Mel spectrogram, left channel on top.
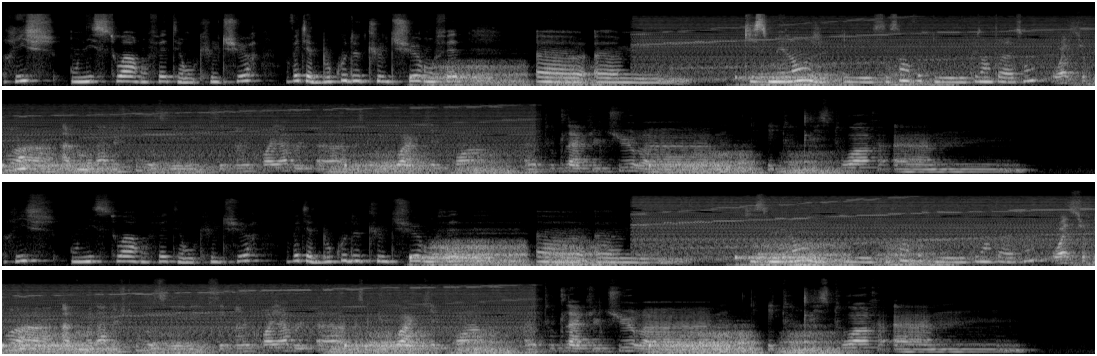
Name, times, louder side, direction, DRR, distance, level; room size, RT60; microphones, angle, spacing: voice 1, 0.0-2.6 2.8-4.7 5.3-6.9 7.4-10.4 11.0-11.2 11.7-11.8, left 4 dB, 75° left, 0.8 m, -25 dB
Breathing, 4.1-6.5 7.2-9.6 10.7-13.5 14.1-16.4 17.3-19.6, right 5 dB, 75° right, 0.6 m, -28 dB
sound 1, 6.3-16.3, right 3 dB, 10° right, 2.6 m, -37 dB
voice 2, 10.5-18.3 18.6-21.1, right 3 dB, 30° right, 1.9 m, -29 dB
11.5 x 7.0 x 6.7 m
head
